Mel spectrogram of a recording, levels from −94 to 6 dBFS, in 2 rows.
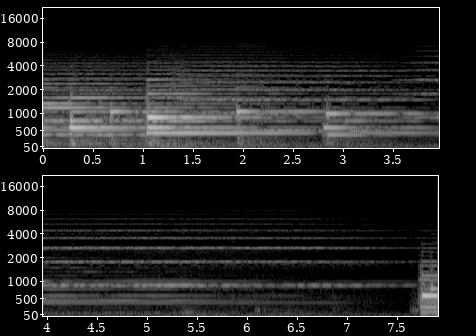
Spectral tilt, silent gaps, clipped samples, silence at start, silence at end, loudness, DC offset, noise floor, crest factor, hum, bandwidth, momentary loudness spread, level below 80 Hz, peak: -6.5 dB/octave; none; under 0.1%; 0 s; 0 s; -29 LUFS; under 0.1%; -64 dBFS; 22 dB; none; 6.6 kHz; 27 LU; -64 dBFS; -10 dBFS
